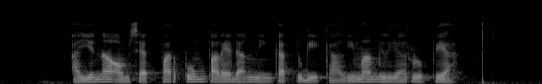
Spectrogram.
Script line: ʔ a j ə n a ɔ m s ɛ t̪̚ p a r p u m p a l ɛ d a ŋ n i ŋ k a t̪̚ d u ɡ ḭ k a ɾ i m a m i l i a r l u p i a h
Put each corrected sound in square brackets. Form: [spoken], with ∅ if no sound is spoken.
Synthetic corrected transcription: ʔ a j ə n a ɔ m s ɛ t̪̚ p a r p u m p a l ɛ d a ŋ n i ŋ k a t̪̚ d u ɡ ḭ k a [l] i m a m i l i a r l u p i a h

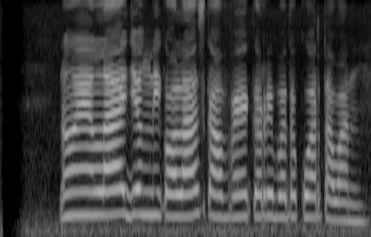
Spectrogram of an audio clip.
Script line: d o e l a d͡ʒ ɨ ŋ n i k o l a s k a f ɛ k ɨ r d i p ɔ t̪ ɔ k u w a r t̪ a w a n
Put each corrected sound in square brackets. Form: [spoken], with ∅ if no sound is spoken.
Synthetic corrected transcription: [n] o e l a d͡ʒ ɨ ŋ n i k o l a s k a f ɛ k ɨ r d i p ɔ t̪ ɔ k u w a r t̪ a w a n

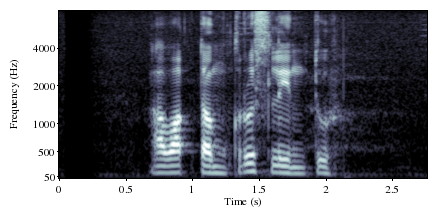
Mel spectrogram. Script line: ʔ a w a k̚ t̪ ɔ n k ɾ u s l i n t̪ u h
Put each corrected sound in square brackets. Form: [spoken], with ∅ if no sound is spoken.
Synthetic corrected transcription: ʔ a w a k̚ t̪ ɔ [m] k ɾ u s l i n t̪ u h

